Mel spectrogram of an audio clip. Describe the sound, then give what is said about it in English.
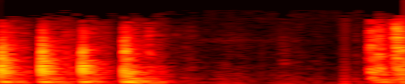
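A fist pounds on a door: a few heavy, evenly spaced thuds, a short pause, then more thumps, loud and alone. “And you pray there's still someone in the copy room as you pound on the door.”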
